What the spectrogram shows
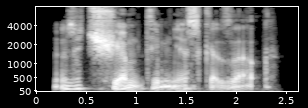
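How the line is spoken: Miserable, very weak voice. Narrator (Russian): несчастным, очень слабым голосом произнес он

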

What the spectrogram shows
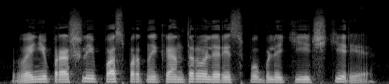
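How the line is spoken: Official tone. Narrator (Russian): официальным тоном сказал Волк

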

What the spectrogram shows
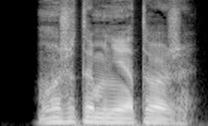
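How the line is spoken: Sighing. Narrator (Russian): вздохнул он

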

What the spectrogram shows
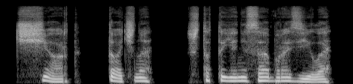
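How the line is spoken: Relieved exhale, young woman. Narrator (Russian): облегченно выдохнула девушка

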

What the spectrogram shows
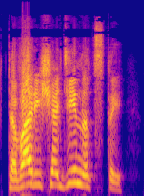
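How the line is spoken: Shouted. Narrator (Russian): закричал он

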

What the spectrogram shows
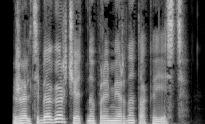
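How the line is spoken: Grim. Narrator (Russian): мрачно подтвердил он

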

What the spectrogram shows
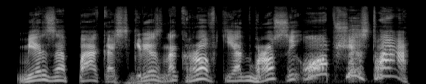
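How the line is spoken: Shrieking after them. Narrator (Russian): завизжала она им вслед

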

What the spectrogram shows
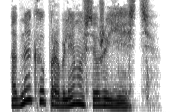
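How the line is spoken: Gloomy king's declaration. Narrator (Russian): хмуро заявил король

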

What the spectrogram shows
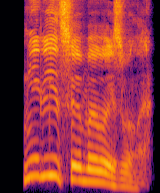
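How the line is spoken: Laughing. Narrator (Russian): рассмеялся Сачан

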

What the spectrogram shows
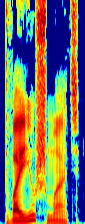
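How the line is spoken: Fox hissing through teeth. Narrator (Russian): процедила лиса сквозь клычки

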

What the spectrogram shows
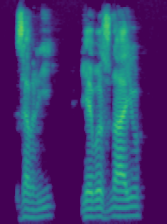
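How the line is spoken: Whispered into ear. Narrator (Russian): Она наклонилась к уху Артема и прошептала

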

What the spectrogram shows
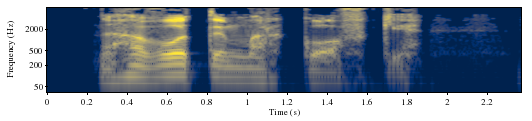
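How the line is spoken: Gloomy. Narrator (Russian): мрачно сказал Роджер

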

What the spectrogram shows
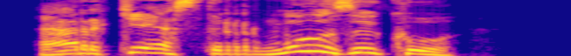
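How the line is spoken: Frantic shouting. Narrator (Russian): кричал Агасец, едва сознавая, что делает

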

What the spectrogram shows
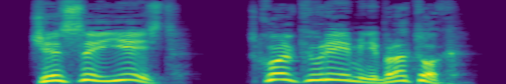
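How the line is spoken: Shout. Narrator (Russian): крикнул Романов

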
